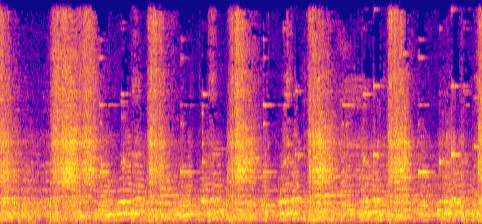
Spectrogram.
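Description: Marching band playing: trumpets, trombones, mellophones and sousaphones holding brass chords over a sousaphone bass line, with percussion strikes about once a second.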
